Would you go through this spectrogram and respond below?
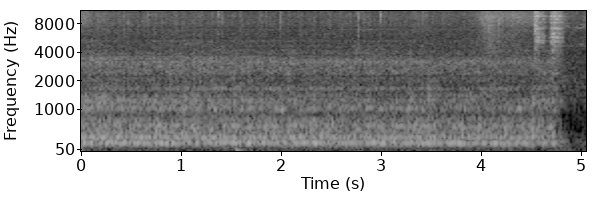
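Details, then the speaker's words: Atco GT30 ride-on mower deck spindle (mandrel) turned by hand gives a rough, gritty whirr instead of smooth and quiet; its bearings are on the way out, so the spindle assembly is replaced. "but yeah that sound means the bearings are on the way out it should be smooth and quiet so we're going to replace that one"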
